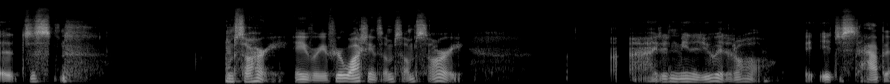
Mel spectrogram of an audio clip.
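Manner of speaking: whispered, near tears, stumbling and choked-up. Apologizing to an ex-partner after admitting a mistake, on the verge of crying. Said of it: "I'm about to cry, hold on".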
